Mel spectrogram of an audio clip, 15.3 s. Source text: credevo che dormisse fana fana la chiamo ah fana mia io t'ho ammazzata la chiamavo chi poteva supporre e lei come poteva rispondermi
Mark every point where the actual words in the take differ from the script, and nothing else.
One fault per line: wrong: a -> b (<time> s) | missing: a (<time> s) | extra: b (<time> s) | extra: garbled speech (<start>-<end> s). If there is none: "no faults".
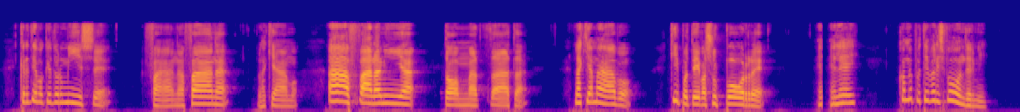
missing: io (6.2 s)
extra: e (12.4 s)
